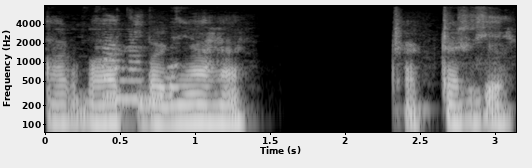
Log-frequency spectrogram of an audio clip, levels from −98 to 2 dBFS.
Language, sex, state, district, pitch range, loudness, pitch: Hindi, male, Bihar, Gopalganj, 100-105 Hz, -22 LUFS, 105 Hz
